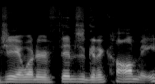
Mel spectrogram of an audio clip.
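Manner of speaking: laughing voice. Retelling a remark about expecting a late-night call: imitating someone laughing. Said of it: "he was kinda laughing like".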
